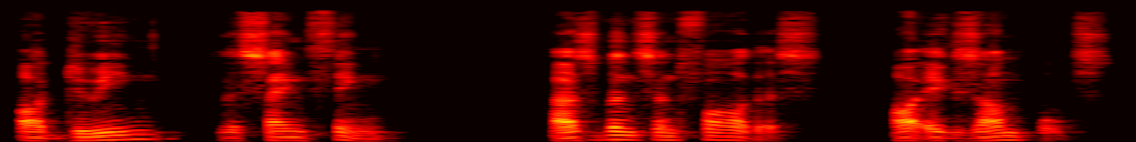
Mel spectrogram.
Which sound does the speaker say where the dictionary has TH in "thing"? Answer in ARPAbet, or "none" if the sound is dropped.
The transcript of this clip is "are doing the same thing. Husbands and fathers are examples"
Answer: TH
